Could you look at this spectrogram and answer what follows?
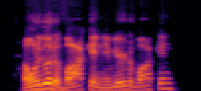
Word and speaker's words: Wacken: It's spelled Wake, Wacken, open air, but they call it Wacken because it's German.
